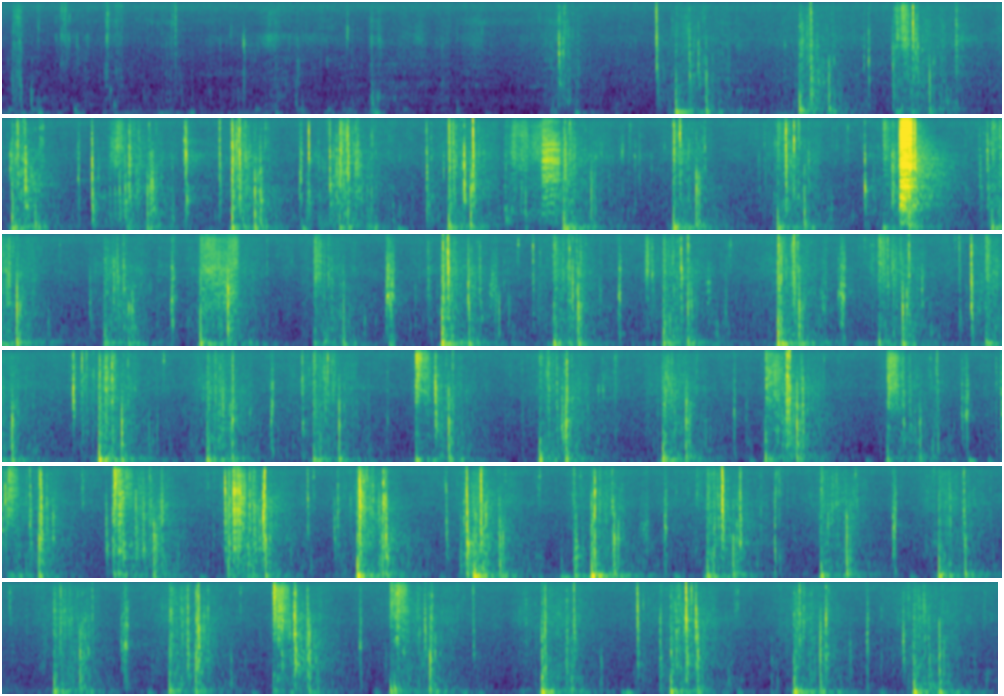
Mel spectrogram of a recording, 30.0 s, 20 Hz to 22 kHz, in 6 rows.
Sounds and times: Footsteps on a wooden floor 3.4 - 10.7

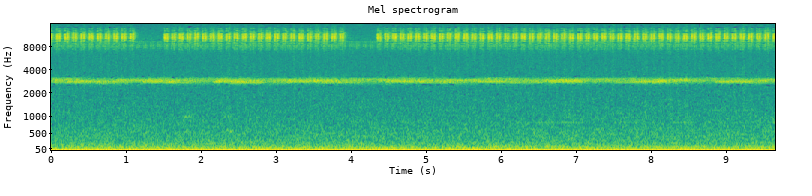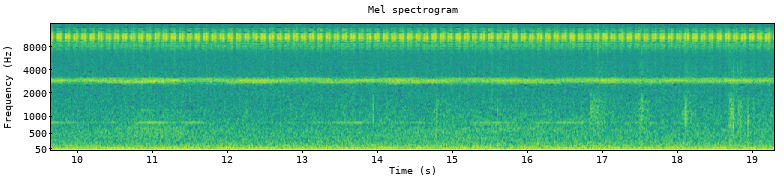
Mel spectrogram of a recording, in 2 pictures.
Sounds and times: cricket 0.0 - 19.3

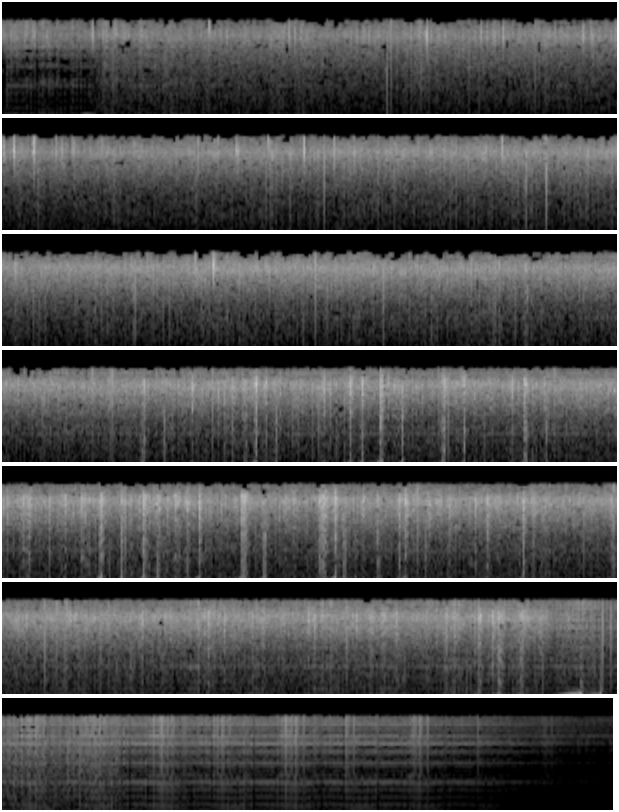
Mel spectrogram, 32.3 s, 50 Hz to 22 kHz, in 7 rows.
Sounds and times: Soft, light clicks simulating rain 1.5 - 9.3
Soft, light clicks simulating rain 14.1 - 27.7

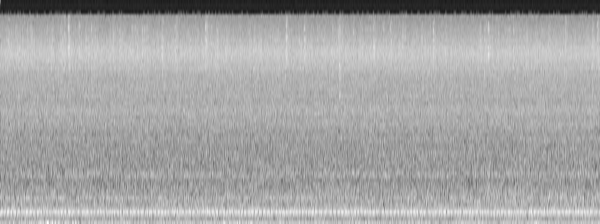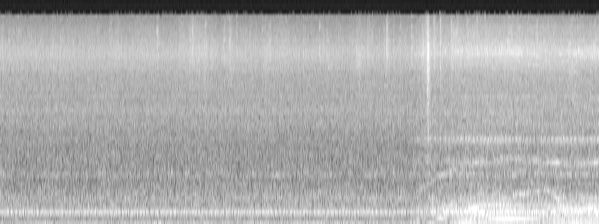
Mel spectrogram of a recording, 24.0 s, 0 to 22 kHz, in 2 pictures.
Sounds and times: bus ride 0.2 - 23.9

